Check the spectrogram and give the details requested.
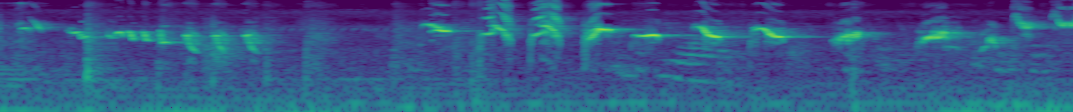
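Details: Greater green leafbird, a caged songbird, singing a rich, loud varied song used to provoke other birds: slurred whistles and buzzy notes around high pitch, quick chattering bursts then clear descending whistled notes, with a low hum underneath.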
